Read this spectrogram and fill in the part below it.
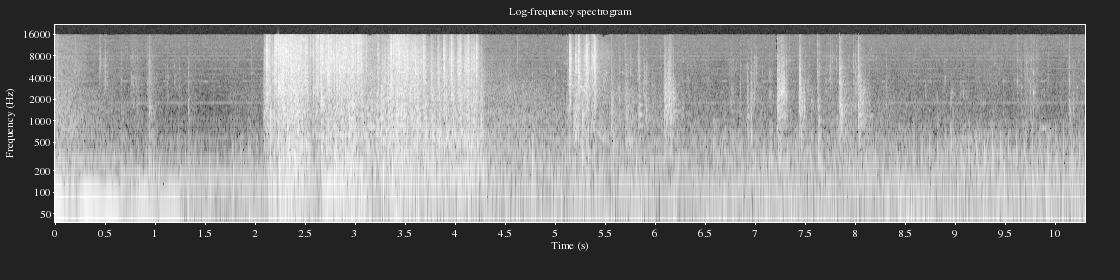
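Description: Footsteps thud on hard stairs.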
